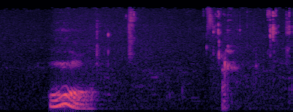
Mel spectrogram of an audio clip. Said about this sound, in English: Okay, so sip. Sip.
